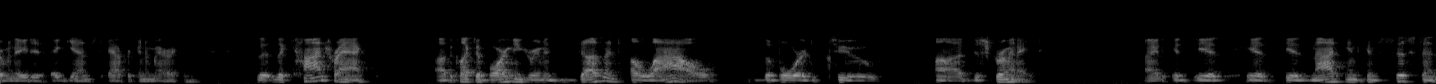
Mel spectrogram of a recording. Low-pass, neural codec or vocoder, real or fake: 3.6 kHz; autoencoder, 48 kHz, 128 numbers a frame, DAC-VAE, trained on Japanese speech; fake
